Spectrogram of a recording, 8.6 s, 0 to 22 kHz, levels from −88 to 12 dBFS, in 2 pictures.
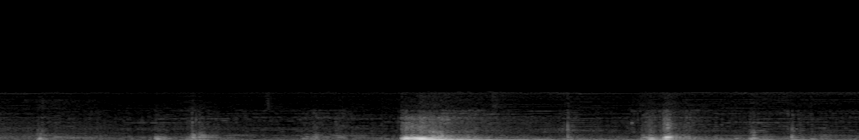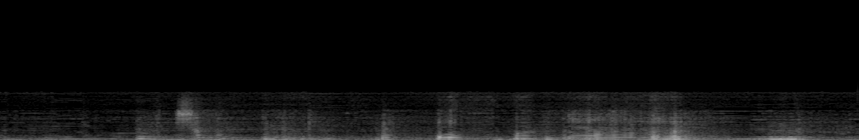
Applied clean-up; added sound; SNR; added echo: neural mask model DeepFilterNet 3.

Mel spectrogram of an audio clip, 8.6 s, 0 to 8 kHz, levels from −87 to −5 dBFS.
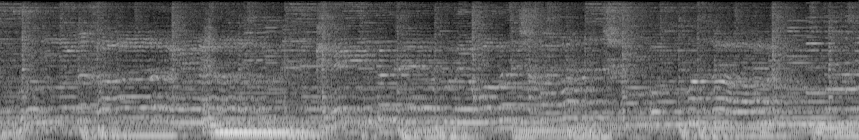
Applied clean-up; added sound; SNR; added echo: none; Guitar; 0 dB; reverberation time 0.9 s.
